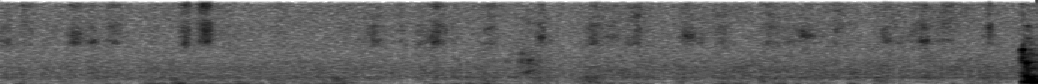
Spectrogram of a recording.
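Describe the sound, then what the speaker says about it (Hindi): Chalk or marker writing on a board during a classroom lecture, with soft intermittent scratching strokes and faint room noise throughout. "इसको मैं हिंदी में लिख देता हूं"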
